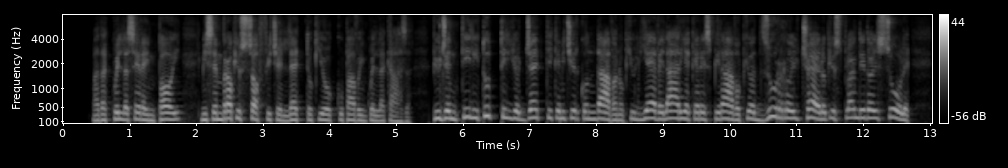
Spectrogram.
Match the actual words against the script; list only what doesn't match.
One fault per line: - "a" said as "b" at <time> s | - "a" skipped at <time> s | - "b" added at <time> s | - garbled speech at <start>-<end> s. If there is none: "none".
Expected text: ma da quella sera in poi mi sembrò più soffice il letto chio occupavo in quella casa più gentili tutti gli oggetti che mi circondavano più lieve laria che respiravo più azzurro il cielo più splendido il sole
none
